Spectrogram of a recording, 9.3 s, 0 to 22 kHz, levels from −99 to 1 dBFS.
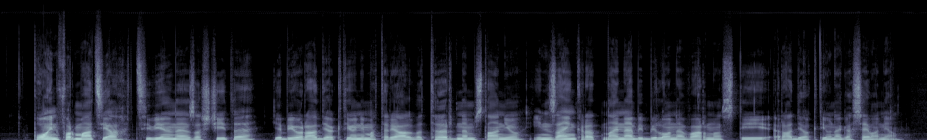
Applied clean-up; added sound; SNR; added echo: none; none; none; none.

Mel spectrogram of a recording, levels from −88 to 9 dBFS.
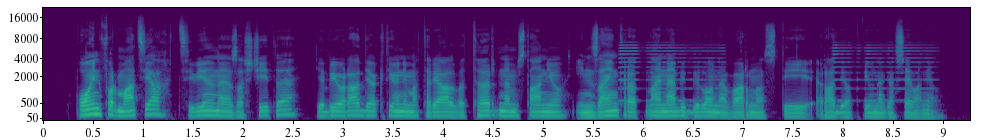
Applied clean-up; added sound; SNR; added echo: neural mask model RNNoise.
